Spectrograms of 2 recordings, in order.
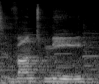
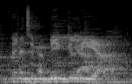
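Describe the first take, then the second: First: The name is pronounced with French sounds. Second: The name is pronounced with Italian sounds. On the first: "In French" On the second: "In Italian"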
